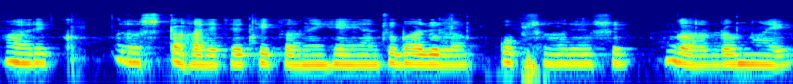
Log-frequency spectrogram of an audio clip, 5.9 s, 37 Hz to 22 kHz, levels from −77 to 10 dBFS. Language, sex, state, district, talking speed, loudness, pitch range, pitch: Marathi, female, Maharashtra, Chandrapur, 130 wpm, -21 LUFS, 175-195 Hz, 180 Hz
